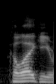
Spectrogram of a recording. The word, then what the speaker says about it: Kalegi: Tumbled a little Kalegi. Bit, but I was Kalegi, right? That's yes. how you say it.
